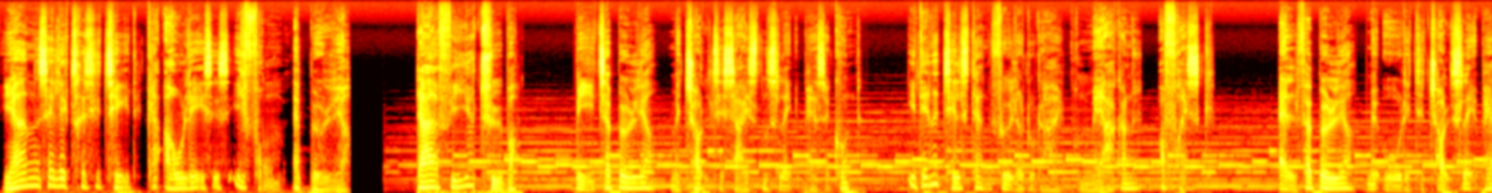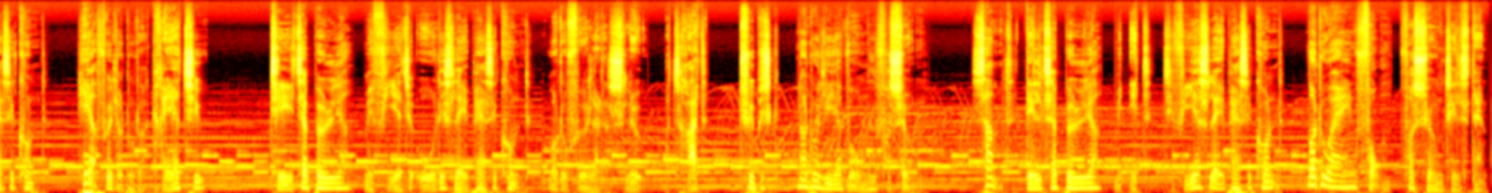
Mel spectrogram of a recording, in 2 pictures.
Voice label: Video presentation Explainer 40-49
